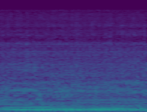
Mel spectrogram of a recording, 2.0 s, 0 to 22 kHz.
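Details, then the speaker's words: RV Shurflo 2088-403-144 water pump after a DIY super-glue repair of suspected freeze damage that had kept it running without tripping the pressure switch; steady, even low drone with full water flow, building pressure; normal pump running. "can hear the pump turn on we have full well we never got that much water out before we started this"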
